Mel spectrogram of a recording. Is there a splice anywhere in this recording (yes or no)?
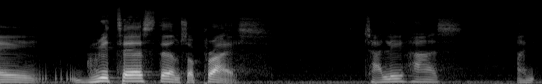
no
